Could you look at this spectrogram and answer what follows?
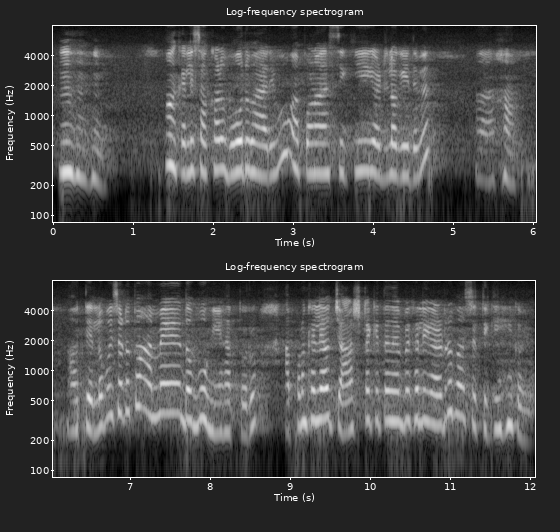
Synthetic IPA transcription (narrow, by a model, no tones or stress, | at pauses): ɦũɦɦ | ɦɔ̃kalisɔkaɭubʱoɾubʱaɾibuapɔɽ̃ɔasikiɡaɽilɔɡejd̪ebe | hɔ̃awt̪elɔpɔjsɔʈɔt̪ɔamed̪obuɦĩɦat̪ɔɾuapɔɽ̃ɔkʰaliawt͡ʃasʈaket̪enebekʰaliɡaɽɔɾubaset̪ikiɦĩkɔɦibɔ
